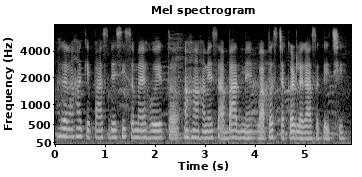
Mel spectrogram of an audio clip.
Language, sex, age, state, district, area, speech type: Maithili, female, 60+, Bihar, Madhubani, rural, read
